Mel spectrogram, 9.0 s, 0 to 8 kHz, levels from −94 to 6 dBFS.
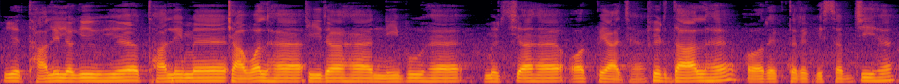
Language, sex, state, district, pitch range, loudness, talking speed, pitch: Hindi, male, Chhattisgarh, Rajnandgaon, 105-120 Hz, -16 LUFS, 185 wpm, 110 Hz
